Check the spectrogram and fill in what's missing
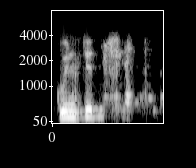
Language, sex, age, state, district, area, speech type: Kashmiri, male, 18-30, Jammu and Kashmir, Pulwama, rural, conversation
